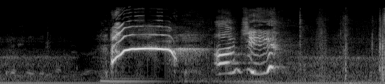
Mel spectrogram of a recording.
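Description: A young woman shrieks with laughter nearby.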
